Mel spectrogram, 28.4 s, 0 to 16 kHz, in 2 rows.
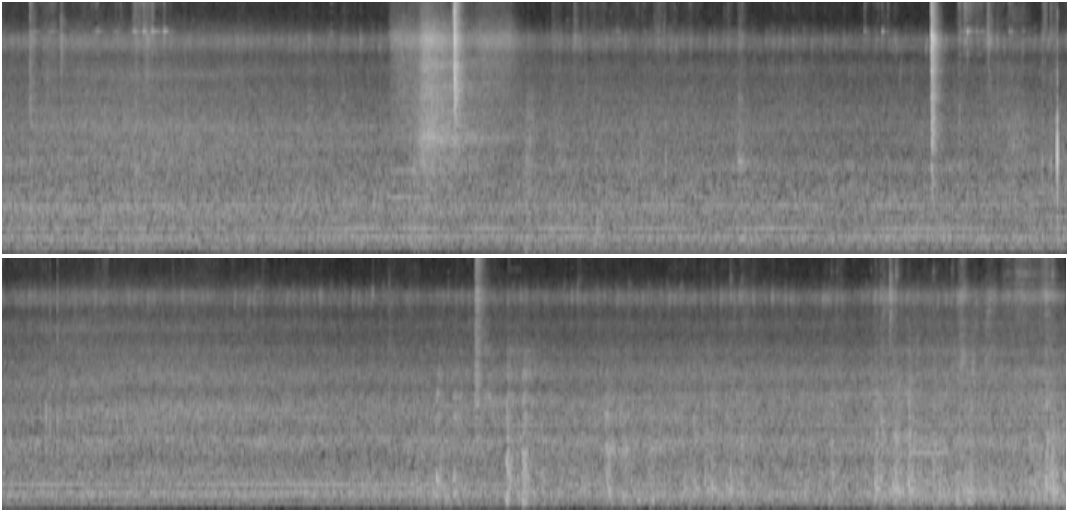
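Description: Seibu 2000 series electric train running, heard from inside the front car as it pulls out and gathers speed. Its wheels click over the rail joints, with the clatter coming thicker and louder in the last several seconds as it crosses the points.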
